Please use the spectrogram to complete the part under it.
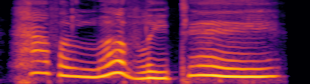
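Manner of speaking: sweetest, sugary high fairy voice, "day" drawn out. In a game scene, the fairy character bids her farewell: sweetest fairy voice. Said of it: "in my sweetest fairy voice".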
